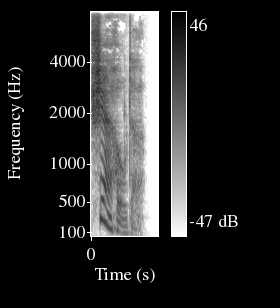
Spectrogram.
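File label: "shareholder", British English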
